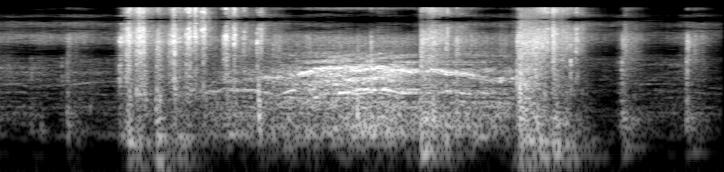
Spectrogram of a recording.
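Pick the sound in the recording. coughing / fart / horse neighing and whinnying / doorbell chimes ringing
horse neighing and whinnying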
